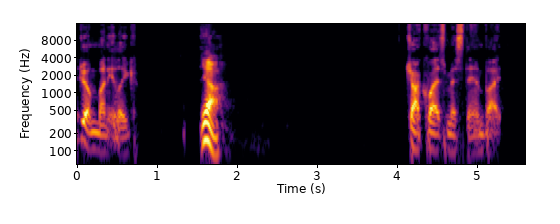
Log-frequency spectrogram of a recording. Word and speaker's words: Jaquez: Jaquez missed the invite. That's Jay. We've been over. That is Jay, not Jack.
